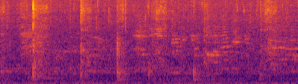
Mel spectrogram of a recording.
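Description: Onions and spices frying in a pan as they are stirred, with soft sizzling under a few distinct scraping strokes of a spoon, close and fairly quiet.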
